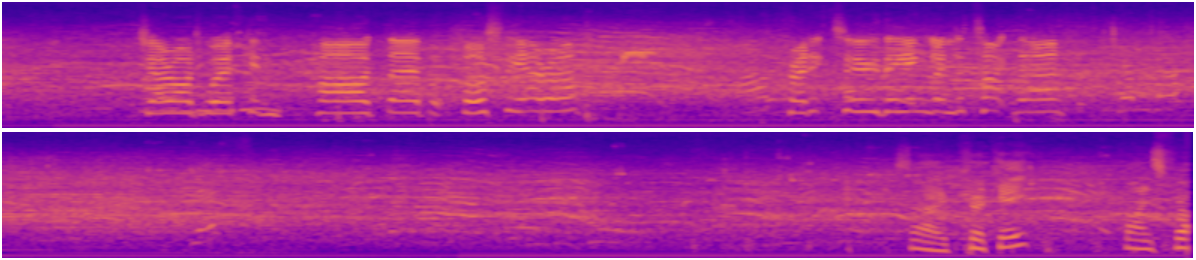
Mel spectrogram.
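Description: A large crowd murmurs in an echoing indoor arena.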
